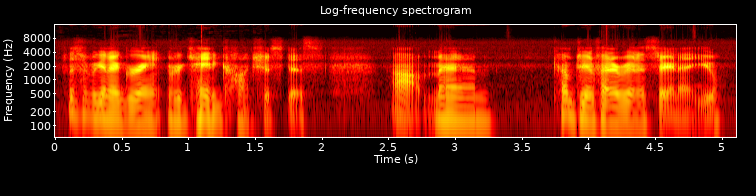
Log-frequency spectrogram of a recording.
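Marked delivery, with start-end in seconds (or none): none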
